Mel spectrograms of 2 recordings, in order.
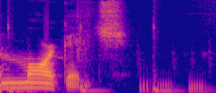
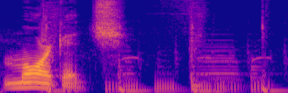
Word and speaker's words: mortgage: call this loan a mortgage the t is silent mortgage another common loan is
